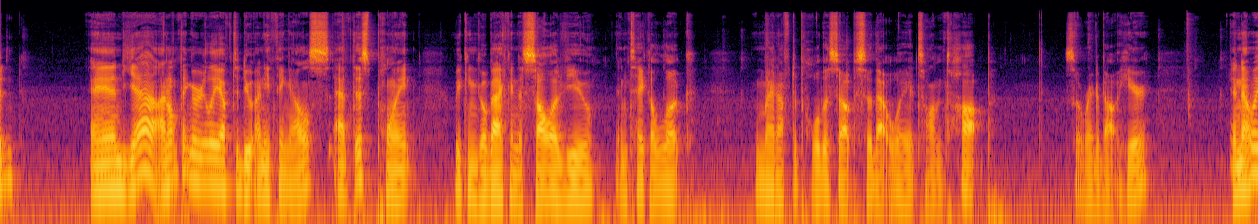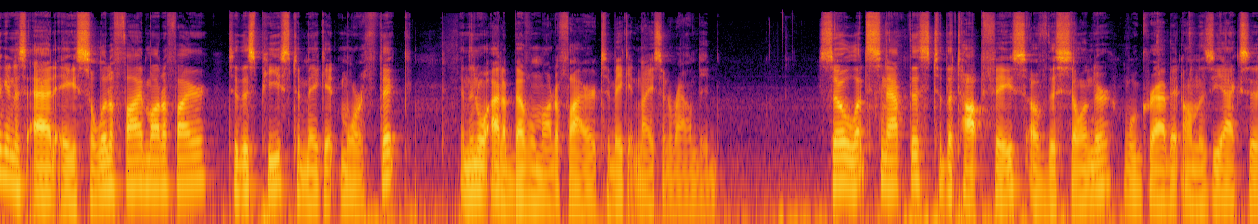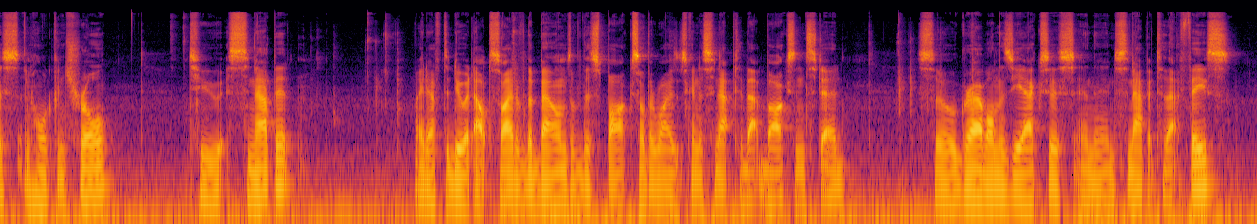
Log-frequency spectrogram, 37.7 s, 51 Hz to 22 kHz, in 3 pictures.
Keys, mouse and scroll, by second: 1.0 middle click, 2.9 scroll down 2, 3.5 shift+middle click, 5.0 z, 5.5 middle click, 6.8-7.7 scroll down 2, 7.2 middle click, 7.7 Tab, 8.3 g, 11.3 middle click, 11.9 shift+middle click, 12.3-12.9 scroll up 3, 12.9 middle click, 20.4 middle click, 21.4 shift+middle click, 24.1 g, 27.2-27.9 scroll down 7, 27.7 middle click, 28.5-28.8 scroll up 3, 28.8 g, 30.5-31.5 scroll down 5, 31.5 scroll down 2, 33.1-33.7 scroll up 7, 34.1 g, 37.4 middle click.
